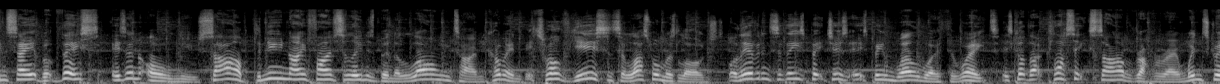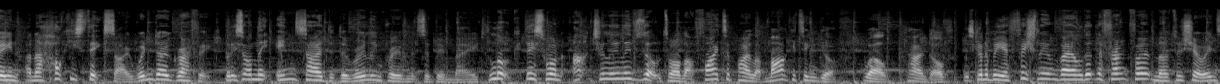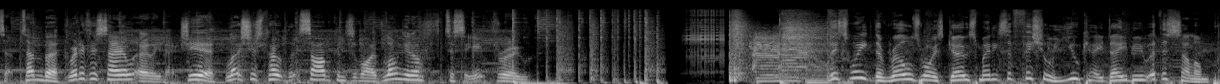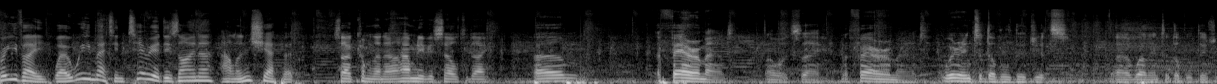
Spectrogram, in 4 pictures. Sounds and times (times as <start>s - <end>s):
Speech: 0.0s - 29.7s, 32.7s - 42.5s, 43.2s - 48.7s
Music: 0.0s - 31.1s, 31.7s - 48.7s.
